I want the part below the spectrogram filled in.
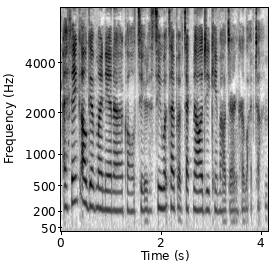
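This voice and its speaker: Speech at a very fast pace with an American accent. The intonation stays fairly even. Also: woman. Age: 20s. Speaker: student. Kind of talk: scripted narration; phone call interview.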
